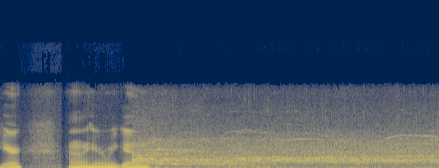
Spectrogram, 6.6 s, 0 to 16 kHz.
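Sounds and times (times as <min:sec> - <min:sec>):
speech: 0:00.0 - 0:02.4
baseball stadium crowd roaring and cheering: 0:02.0 - 0:06.5
scattered clapping: 0:02.2 - 0:06.5.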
